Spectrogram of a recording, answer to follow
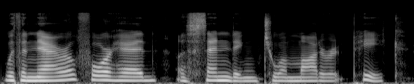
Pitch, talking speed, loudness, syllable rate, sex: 180 Hz, 130 wpm, -17 LUFS, 4.4 syllables/s, female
